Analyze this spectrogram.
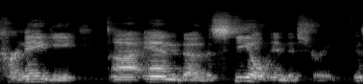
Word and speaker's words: Carnegie: This is Andrew Carnegie, or actually pronounced Carnegie, and the steel industry.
